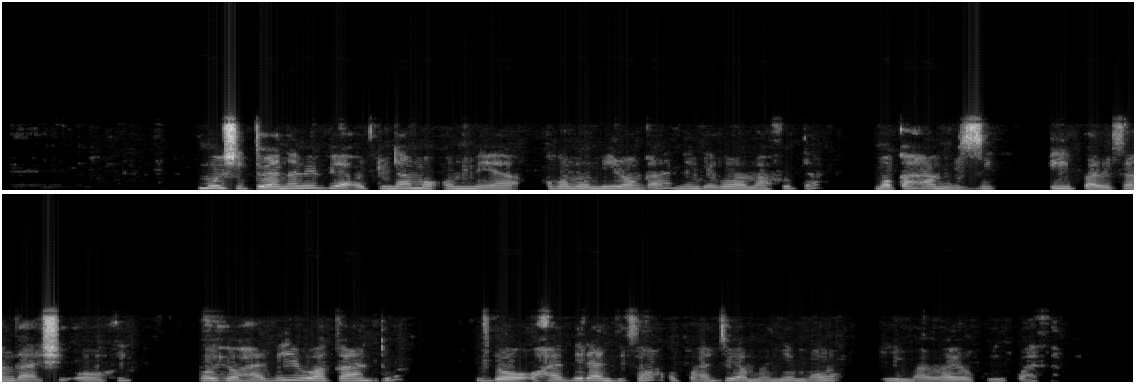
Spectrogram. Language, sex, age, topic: Oshiwambo, female, 18-24, agriculture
